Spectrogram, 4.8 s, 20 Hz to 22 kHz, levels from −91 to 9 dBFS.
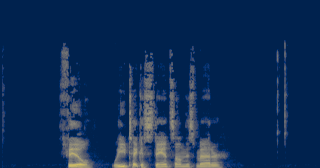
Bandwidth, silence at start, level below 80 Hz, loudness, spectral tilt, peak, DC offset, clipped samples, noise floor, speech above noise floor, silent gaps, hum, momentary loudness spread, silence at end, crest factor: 16 kHz; 0.95 s; -62 dBFS; -19 LUFS; -4 dB/octave; -2 dBFS; under 0.1%; under 0.1%; -89 dBFS; 70 dB; none; none; 11 LU; 1.5 s; 20 dB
